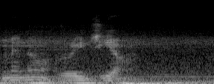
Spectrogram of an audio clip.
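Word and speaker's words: menorrhagia: extra bleeding or manoria you pronounce it as manoria that is heavy bleeding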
